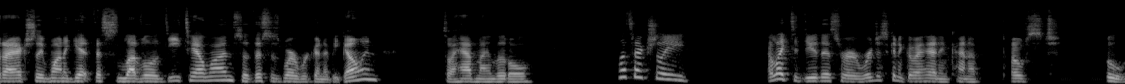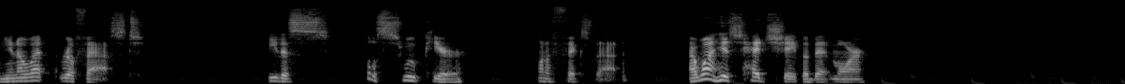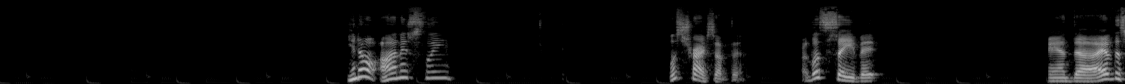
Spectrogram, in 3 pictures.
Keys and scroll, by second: 7.4 f, 7.6 f, 12.3-13.5 typing, 14.5 s, 32.0 Return, 32.3 Return.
